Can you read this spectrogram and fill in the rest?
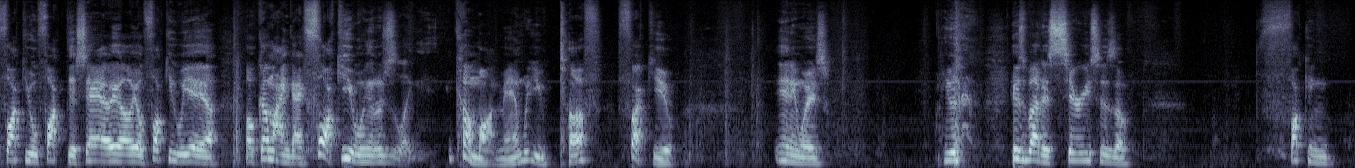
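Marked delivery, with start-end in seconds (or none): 0.0-6.7 mock gangster talk, put-on tough guy voice. Speaker mocks someone who acts like a gangster, in mock gangster talk. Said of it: "You act like you were a gangster".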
